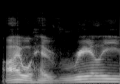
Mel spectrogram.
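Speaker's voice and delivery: plain reading voice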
